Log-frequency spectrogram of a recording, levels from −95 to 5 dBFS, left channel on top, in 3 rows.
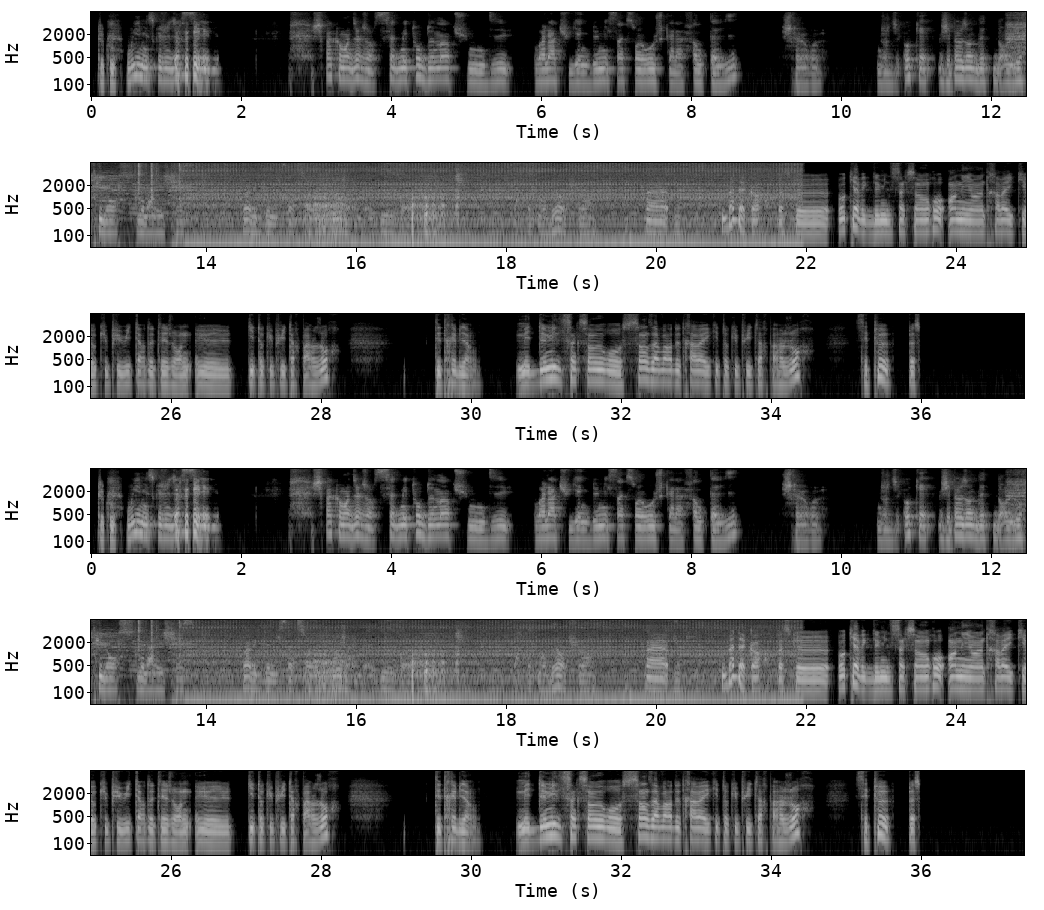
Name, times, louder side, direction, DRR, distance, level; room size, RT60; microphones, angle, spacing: voice 1, 0.2-1.7 2.6-5.6 5.9-8.7 9.2-9.8 10.5-14.2 14.5-17.1 18.1-19.3 20.2-20.6, right 2 dB, 25° right, 1.9 m, -39 dB
sound 1, 12.2-22.0, left 2 dB, 20° left, 3.1 m, -37 dB
voice 2, 19.9-20.2 20.9-28.8 29.5-30.1 30.6-34.6 35.2-36.0, right 2 dB, 40° right, 2.1 m, -32 dB
head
